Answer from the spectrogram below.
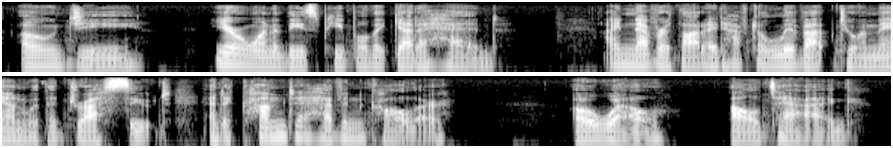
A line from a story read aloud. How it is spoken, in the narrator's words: she sighed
